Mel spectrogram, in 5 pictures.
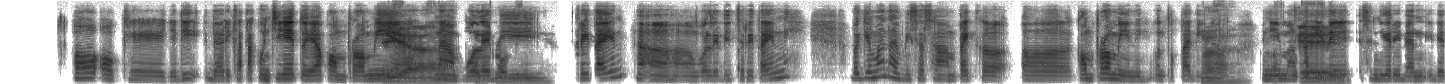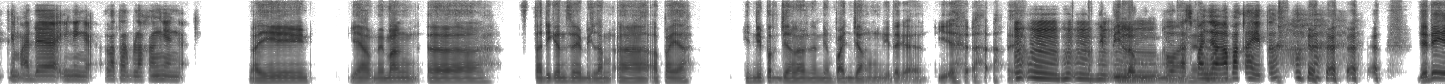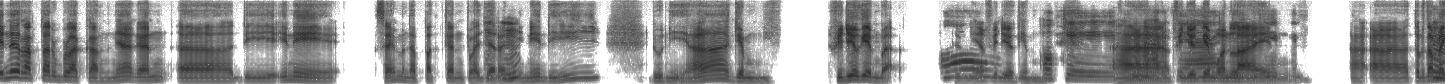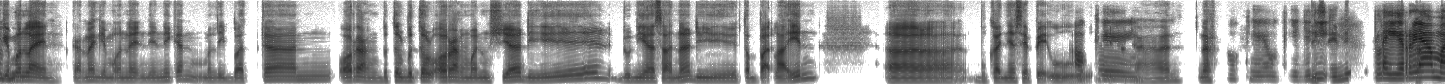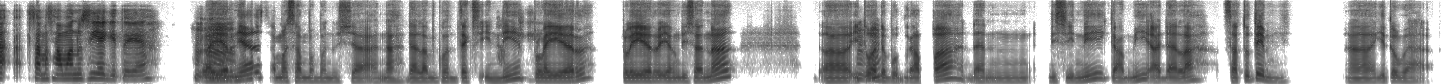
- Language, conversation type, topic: Indonesian, podcast, Bagaimana kamu menyeimbangkan ide sendiri dengan ide tim?
- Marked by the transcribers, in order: other background noise; tapping; laughing while speaking: "iya"; laugh; in English: "player-nya"; in English: "Player-nya"; in English: "player player"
